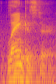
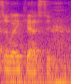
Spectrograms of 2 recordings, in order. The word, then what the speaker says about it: Lancaster: Lancaster. Don't get mad at you if you pronounce it wrong. Lancaster.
